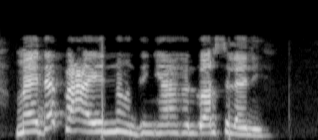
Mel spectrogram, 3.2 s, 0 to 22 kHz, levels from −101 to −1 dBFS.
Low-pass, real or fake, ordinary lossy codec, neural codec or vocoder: 7.2 kHz; fake; Opus, 64 kbps; vocoder, 22.05 kHz, 80 mel bands, Vocos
